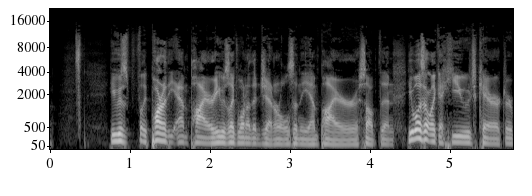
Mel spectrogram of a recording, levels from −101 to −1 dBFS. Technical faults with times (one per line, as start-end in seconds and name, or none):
1.45-1.73 one channel drops out
4.27 damaged data in a compressed stream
